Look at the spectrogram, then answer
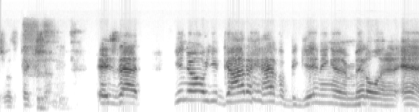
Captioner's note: laughs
